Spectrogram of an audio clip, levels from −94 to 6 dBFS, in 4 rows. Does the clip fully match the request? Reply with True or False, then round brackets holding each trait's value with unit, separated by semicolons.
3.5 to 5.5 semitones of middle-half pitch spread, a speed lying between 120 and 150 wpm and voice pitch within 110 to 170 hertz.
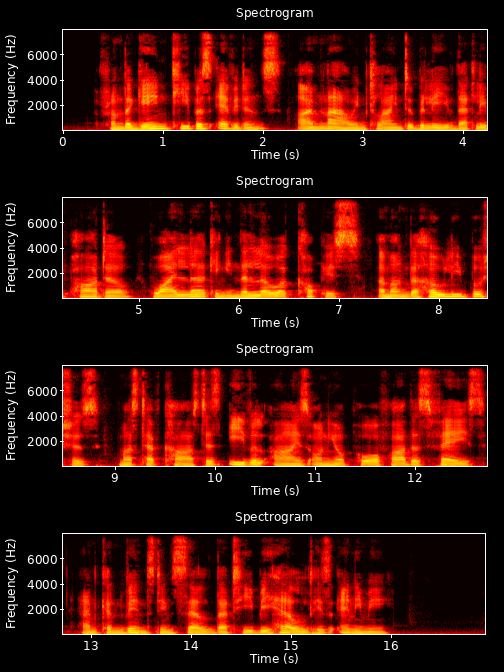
False (2.5 semitones; 145 wpm; 140 Hz)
